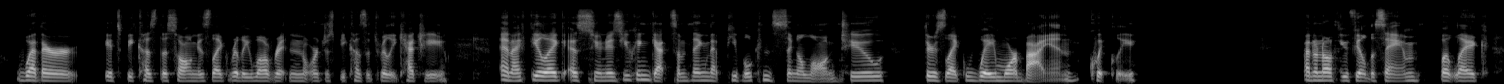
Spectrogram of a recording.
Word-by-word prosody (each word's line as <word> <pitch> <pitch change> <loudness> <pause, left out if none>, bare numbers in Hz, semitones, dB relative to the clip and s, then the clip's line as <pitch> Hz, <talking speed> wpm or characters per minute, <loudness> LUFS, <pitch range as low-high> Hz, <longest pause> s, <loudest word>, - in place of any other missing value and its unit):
whether 175 -4 +4 0.3
it's 180 -2 -4
because 170 -1 -4
the - - -1
song 160 -1 -1
is, 160 +1 -6
like, 165 -1 0
really 170 -3 -1
well-written, 165 -1 -1
or 170 - -5
just - - -14
because - - -8
it's - - -15
really 480 -2 -1
catchy, 450 +1 -2 0.5
and 200 -5 +4
I 175 - +3
feel 200 +1 +2
like, 185 -1 +7
as 185 -1 +2
soon 180 -1 -3
as 180 +2 0
you 215 - -5
can 220 0 -2
get - - +2
something 180 +2 -3
that 175 - -5
people 185 -3 -5
can 205 -1 -9
sing 170 0 -4
along 150 -2 -4
to, 185 +1 -1 0.4
there's, 185 -2 +1
like, 165 0 +1
way 180 -2 +5
more 170 0 +2
buy-in, - - +3
quickly. - - -4 1.6
I 195 - +5
don't 190 -1 +2
know 185 - +7
if 185 0 -3
you 180 - -2
feel 175 -1 +1
the - - -5
same, 175 +1 0 0.2
but, 180 -1 +2
like, 165 -1 +2
180 Hz, 190 wpm, -26 LUFS, 170-190 Hz, 1.6 s, like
